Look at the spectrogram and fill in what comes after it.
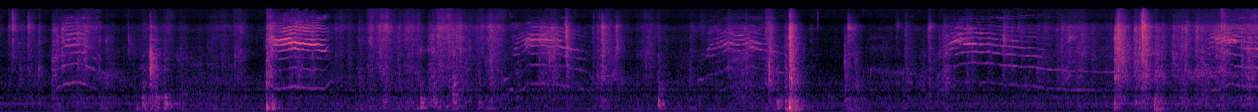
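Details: In the kitchen, the rescued white kitten Chichi begs for food with a sweet, pleading voice. Several clear, arched meows sound, some drawn out and some short, between sharp knocks and clatter from cupboards.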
